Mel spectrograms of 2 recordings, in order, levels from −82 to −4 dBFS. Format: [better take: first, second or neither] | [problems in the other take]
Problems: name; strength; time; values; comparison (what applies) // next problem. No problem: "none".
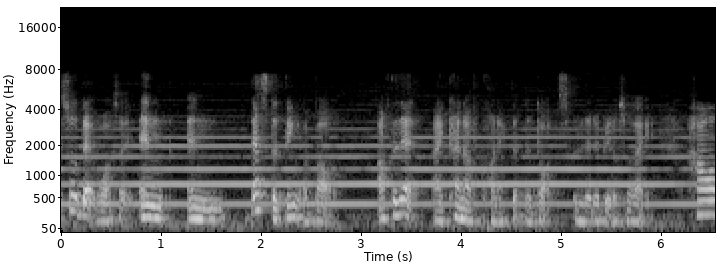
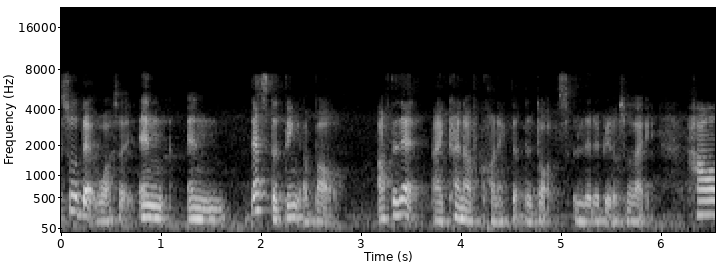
second | background sound (Wind instrument, woodwind instrument); 5 dB below the speech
